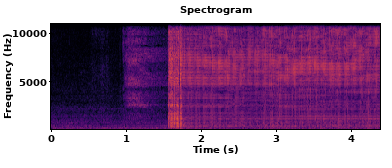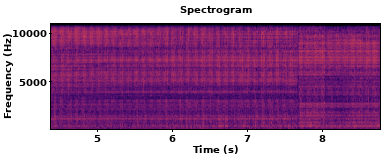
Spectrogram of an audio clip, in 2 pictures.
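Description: AC TIG welding arc on 2.5 mm aluminium plate, at 100 A and 90 Hz AC frequency: a short hiss about a second in, then the arc strikes sharply and buzzes steadily for the rest of the time.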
